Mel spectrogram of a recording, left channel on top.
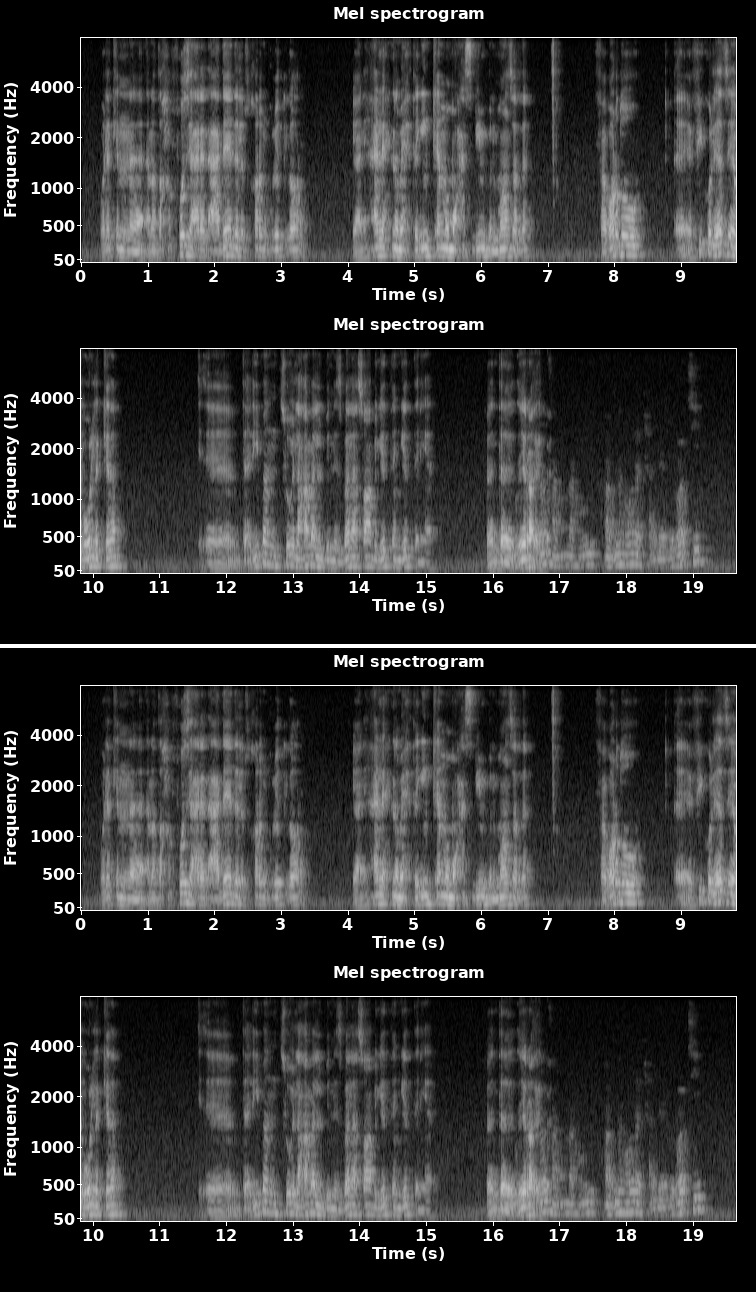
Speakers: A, on the left; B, in the centre.
A: ولكن آه، أنا تحفظي على الأعداد اللي بتخرج من كلية تجارة يعني هل إحنا محتاجين كم محاسبين بالمنظر ده؟ فبرضه آه، في كليات زي ما بقول لك كده آه، تقريبا سوق العمل بالنسبة لها صعب جدا جدا يعني فأنت إيه
B: بص
A: رأيك؟
B: اصلا هقول انا هقول انا هقول لك حاجه دلوقتي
